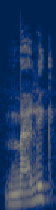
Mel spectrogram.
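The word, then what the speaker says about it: malic acid: इसलिए गलत प्रोनाउंसिएशन के थ्रू इन दोनों का डिफ्रेंशिएट करते हैं। इसके लिए बोलते हैं मैलाइक एसिड, मैलाइक एसिड, और इसके लिए बोलते हैं मैलिक एसिड।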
